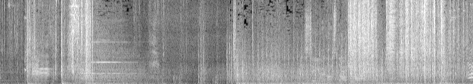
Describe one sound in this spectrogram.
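Gunfire rattles in short, loud bursts.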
